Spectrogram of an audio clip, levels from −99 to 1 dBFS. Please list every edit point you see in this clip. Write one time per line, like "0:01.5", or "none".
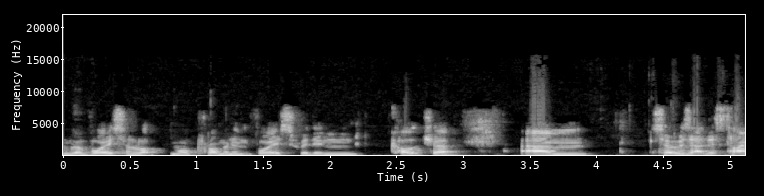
none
